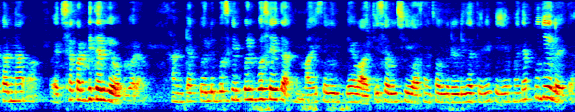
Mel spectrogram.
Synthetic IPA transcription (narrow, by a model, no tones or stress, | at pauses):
kad̪na | eksakəʈ̚bʱit̪əɾɡʱeʋəkɡəɾa̰ | ant̪jak̚pəjlibəsɡenpəlbəsəjɛt̪at̪maisəʋəld̪jaʋat͡ɕisəʋəlɕiasãnsəʋəlɾeɽid͡zat̪əɾet̪ejeɾməd̪ʱːjapud͡ʑeləjet̪a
